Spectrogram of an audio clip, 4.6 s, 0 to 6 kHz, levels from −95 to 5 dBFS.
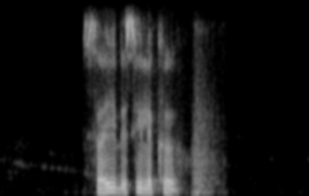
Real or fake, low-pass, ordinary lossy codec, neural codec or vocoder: fake; 5.4 kHz; Opus, 24 kbps; vocoder, 44.1 kHz, 128 mel bands every 512 samples, BigVGAN v2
